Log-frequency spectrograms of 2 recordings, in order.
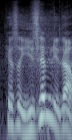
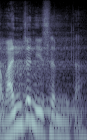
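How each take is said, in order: First: Said in the usual way. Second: 완전 hit first and firm, 세입니다 light after; stress on 완전. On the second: Shown as a demonstration. Pastor insists the youth is fully second generation, 완전 stressed. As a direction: punch 완전 to drive it home.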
